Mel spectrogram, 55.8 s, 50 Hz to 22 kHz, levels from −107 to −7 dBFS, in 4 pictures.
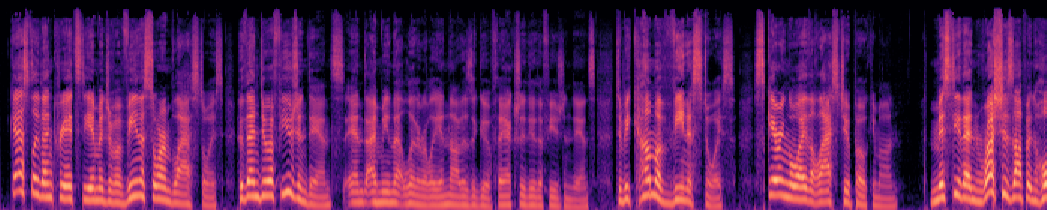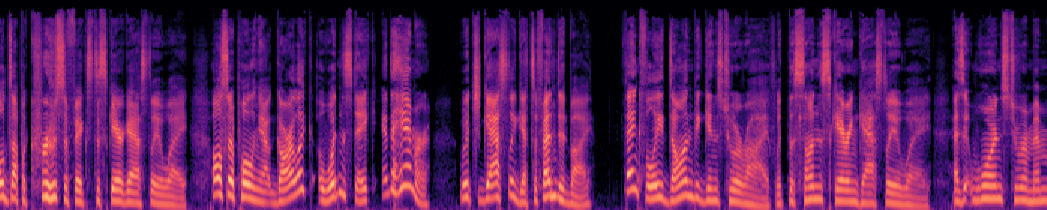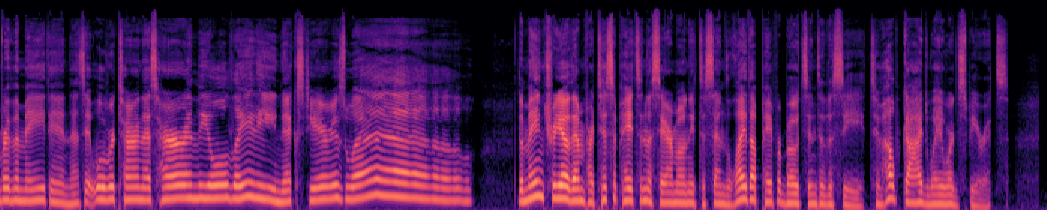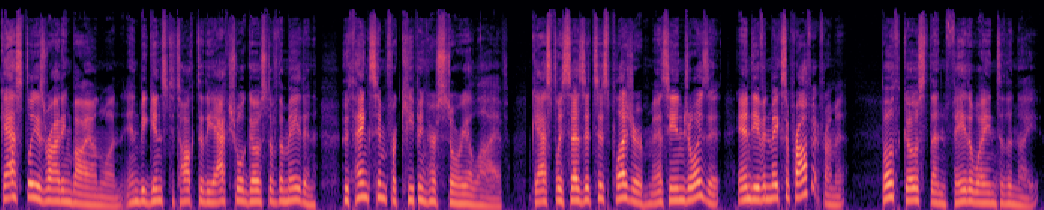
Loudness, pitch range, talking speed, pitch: -32 LUFS, 145-215 Hz, 185 wpm, 180 Hz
